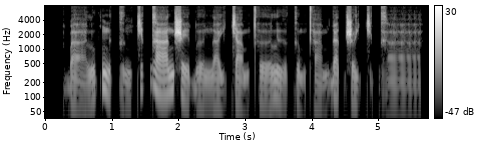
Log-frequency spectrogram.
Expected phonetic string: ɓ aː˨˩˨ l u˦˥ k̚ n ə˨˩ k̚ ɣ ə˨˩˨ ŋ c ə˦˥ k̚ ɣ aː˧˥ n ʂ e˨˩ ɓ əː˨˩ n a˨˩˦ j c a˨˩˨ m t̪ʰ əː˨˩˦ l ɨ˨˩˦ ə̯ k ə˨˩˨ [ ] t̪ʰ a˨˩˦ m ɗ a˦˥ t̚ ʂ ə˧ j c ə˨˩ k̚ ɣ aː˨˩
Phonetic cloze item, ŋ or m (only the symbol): m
